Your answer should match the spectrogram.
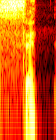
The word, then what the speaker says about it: cette: It becomes set. – Set. Okay, it sounds like number seven, but it's spelt. – C-E-T-T-E.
